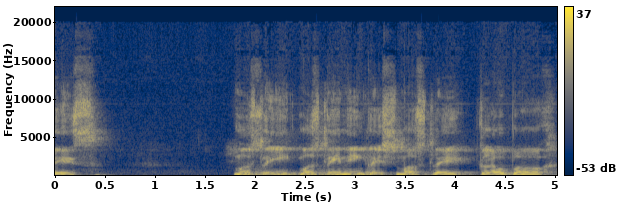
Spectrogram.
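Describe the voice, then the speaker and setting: With noticeable background noise and audible room echo, a man talks very slowly in an Estonian accent. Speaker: journalist and startup communications professional. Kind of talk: panel discussion. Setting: office event with audience. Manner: halting.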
